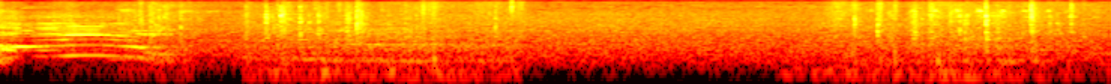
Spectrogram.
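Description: A swamp deer gives one loud, harmonic bellow that falls away, followed by soft rustling and clicks.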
